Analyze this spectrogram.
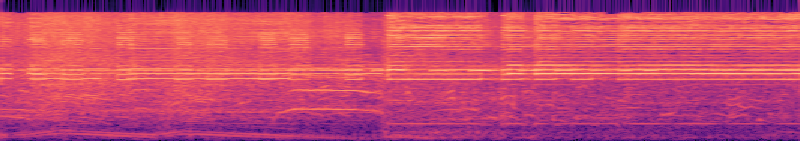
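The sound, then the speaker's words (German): Motorcycle engines rev and rise in pitch while horns honk in long, steady blasts over a loud, continuous clamor of crowd shouting and cheering at a street parade in a gay district, as a group of lesbian motorcyclists passes. “Ich höre nämlich Gerufe.”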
